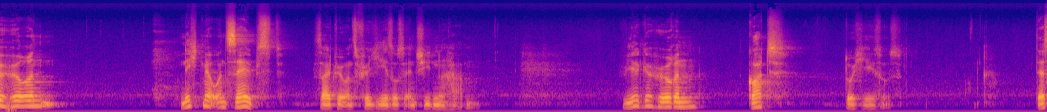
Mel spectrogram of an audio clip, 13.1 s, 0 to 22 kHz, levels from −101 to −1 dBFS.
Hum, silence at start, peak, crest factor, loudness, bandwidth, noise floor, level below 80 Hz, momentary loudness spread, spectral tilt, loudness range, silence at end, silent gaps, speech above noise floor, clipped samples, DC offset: none; 0 s; -8 dBFS; 22 dB; -27 LUFS; 18.5 kHz; -63 dBFS; -68 dBFS; 24 LU; -3.5 dB/octave; 9 LU; 0 s; none; 36 dB; under 0.1%; under 0.1%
